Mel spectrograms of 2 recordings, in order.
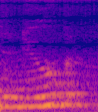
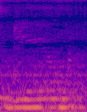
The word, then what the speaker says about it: Danube: It looks like Danube. They don't pronounce it that way. So I know it looks like Danube. It's Danube. They put a Y sound in it.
